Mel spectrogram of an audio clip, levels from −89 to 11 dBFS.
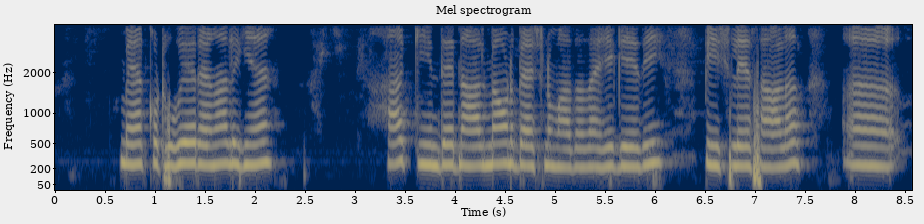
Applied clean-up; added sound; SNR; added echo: none; none; none; none.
